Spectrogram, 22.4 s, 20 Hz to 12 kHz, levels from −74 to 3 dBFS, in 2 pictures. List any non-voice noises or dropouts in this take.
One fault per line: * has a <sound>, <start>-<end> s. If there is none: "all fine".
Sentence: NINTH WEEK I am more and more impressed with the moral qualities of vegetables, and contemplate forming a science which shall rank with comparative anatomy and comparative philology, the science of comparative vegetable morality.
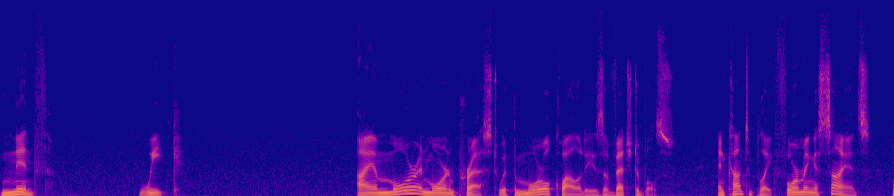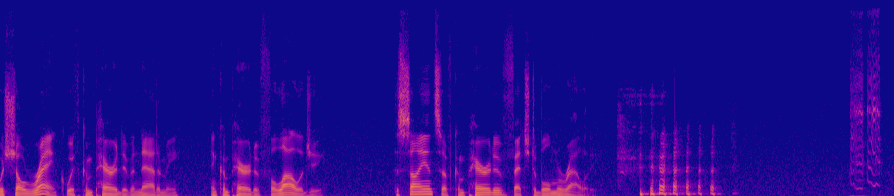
* has a laugh, 18.9-20.4 s
* has a squeak, 21.8-22.2 s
